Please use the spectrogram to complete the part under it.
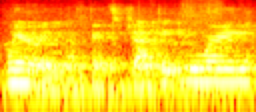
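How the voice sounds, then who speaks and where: A woman from Tanzania shares her personal story at a fundraising brunch, animated and joking at times, earnest and reflective at others. She sounds distant from the mic, with heavy room echo. Constant ambient noise hums underneath. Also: mid-range voice, brisk. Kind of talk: personal story told onstage. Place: event hall at a brunch. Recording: echoey hall, far mic, ambient noise.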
